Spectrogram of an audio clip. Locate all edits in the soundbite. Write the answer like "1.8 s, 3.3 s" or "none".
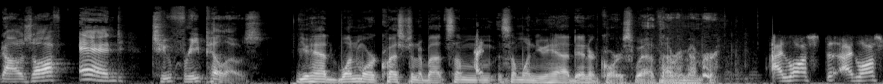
none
